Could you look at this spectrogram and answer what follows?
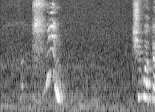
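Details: A pet African grey parrot, which likes to imitate coughing and sneezing to get attention, mimics a sneeze indoors: a sharp, breathy burst falling into a short tone, then a second similar burst, in a quiet room.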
